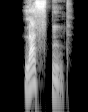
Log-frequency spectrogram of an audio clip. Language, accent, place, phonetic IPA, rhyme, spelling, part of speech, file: German, Germany, Berlin, [ˈlastn̩t], -astn̩t, lastend, verb, De-lastend.ogg
- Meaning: present participle of lasten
